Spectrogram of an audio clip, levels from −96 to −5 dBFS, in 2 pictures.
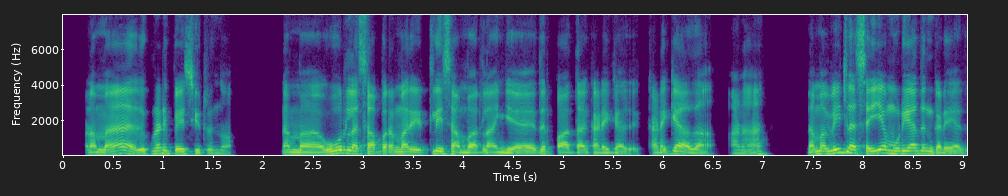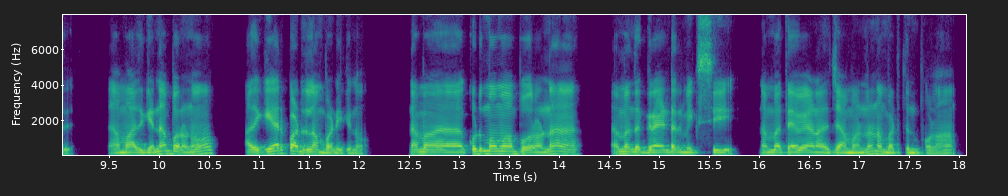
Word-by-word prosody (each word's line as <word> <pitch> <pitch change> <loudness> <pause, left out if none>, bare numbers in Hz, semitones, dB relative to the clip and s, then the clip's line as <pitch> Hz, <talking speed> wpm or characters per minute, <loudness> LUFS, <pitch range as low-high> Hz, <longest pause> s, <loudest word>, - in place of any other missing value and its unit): இப்ப - - -12
நம்ம 120 +1 +1 0.3
இதுக்கு 125 +2 +1
முன்னாடி 160 0 0
பேசிட்ருந்தோம். 95 -9 -2 0.5
நம்ம 120 -1 +2 0.3
ஊர்ல 180 -1 +4
சாப்பிடுற 130 -1 +2
மாரி 130 0 +3
இட்லி 145 +4 +1
சாம்பார்லாம் 115 -2 +1
இங்கே 105 -2 +3 0.2
எதிர்பாத்தா 120 -3 0
கெடைக்காது. 105 -4 -1 0.2
கெடைக்காது 120 +3 +1
தான். 95 - -5 0.2
ஆனா, 90 0 -5 0.6
நம்ம 150 +1 +3
வீட்ல 195 0 +5
செய்ய 145 +6 +6
முடியாதுன்னு 155 -2 +2
கெடையாது. 95 -3 -1 0.5
நம்ம 110 +1 0
அதுக்கு 115 +1 0
என்ன 150 +4 +1
பண்ணணும், 130 +7 -1 0.4
அதுக்கு 125 +1 0
ஏற்பாடுலாம் 130 -8 +1
பண்ணிக்கணும். 95 -2 -3 0.4
நம்ம 125 0 0 0.4
குடும்பமா 145 0 +2
போறோன்னா 120 +3 0 0.6
நம்ம 135 0 0
இந்த 130 -1 +1
கிரைண்டர், 120 0 +1
மிக்ஸி 115 +1 -1 0.4
நம்ம 120 0 -1
தேவையான 115 0 +1 0.2
ஜாமான்லாம் 105 +6 +1
நம்ம 110 -5 +1
எடுத்துன் 105 0 -3
போலாம். 90 +1 -5
120 Hz, 140 wpm, -22 LUFS, 110-135 Hz, 0.6 s, செய்ய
